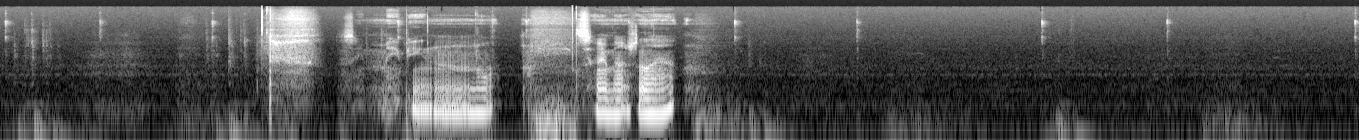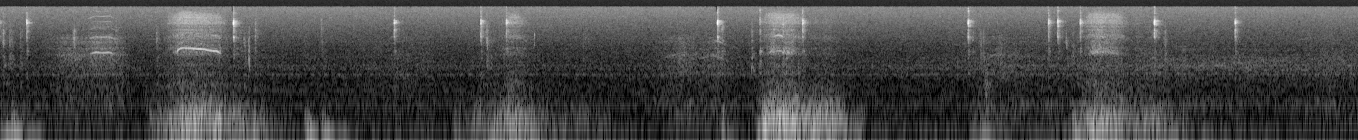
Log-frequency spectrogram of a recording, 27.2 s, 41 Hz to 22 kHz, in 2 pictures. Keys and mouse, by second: 0.3 ctrl+super+z, 1.0-2.1 super+drag, 2.3 ctrl+super+z, 2.9-4.0 alt+super+drag, 4.9-5.3 ctrl+shift+super+drag, 6.3 super+click, 7.5 super+e, 8.6-10.4 super+drag, 10.6 super+w, 11.6-13.5 super+drag, 13.9-15.9 alt+super+drag, 16.6 super+w, 17.5 super+click, 18.7-20.8 alt+super+drag, 21.6-23.3 alt+super+drag, 24.1 super+click, 24.4 alt+super+click, 25.9 super+click.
